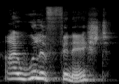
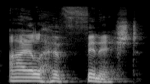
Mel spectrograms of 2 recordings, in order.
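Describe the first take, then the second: First: The word will is said in full. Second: The word will is contracted onto I. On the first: The speaker calls it wrong. "I probably wouldn't say that" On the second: The speaker calls it right. "I would contract"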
